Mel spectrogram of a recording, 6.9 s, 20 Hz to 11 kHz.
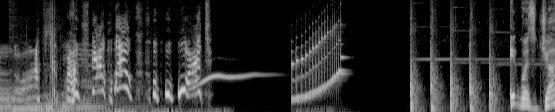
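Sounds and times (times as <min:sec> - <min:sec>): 
speech: 0:00.1 - 0:02.8, 0:06.4 - 0:06.9
sharp knocks on a door: 0:05.1 - 0:06.3.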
